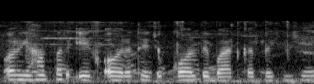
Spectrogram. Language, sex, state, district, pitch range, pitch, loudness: Hindi, female, Himachal Pradesh, Shimla, 190-205 Hz, 195 Hz, -18 LUFS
